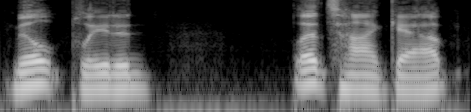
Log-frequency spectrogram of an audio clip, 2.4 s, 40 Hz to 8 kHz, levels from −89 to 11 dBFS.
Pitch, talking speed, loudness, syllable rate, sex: 125 Hz, 125 wpm, -17 LUFS, 4.1 syllables/s, male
